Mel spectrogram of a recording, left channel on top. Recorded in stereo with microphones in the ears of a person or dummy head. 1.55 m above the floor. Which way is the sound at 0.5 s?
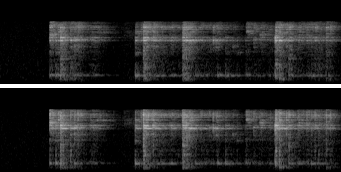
15° right (ahead or behind).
